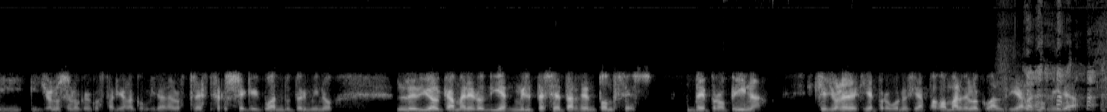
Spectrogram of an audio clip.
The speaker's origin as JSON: {"language": "Spanish", "town": "Seseña", "region": "Castilla-La Mancha", "country": "Spain", "tie": "born or raised there", "said": "Porque Bajín ya está en el término municipal de Seseña, que es mi pueblo."}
